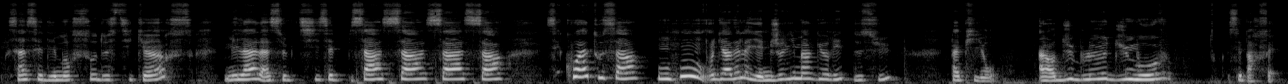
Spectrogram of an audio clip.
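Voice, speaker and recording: Somewhat high-voiced French woman, a little hoarse, gushing casual vlog chat. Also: a little slow. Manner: chatty, gushing, many fillers. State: slightly hoarse. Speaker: craft vlogger opening mail.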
